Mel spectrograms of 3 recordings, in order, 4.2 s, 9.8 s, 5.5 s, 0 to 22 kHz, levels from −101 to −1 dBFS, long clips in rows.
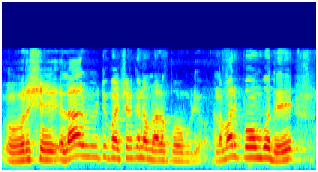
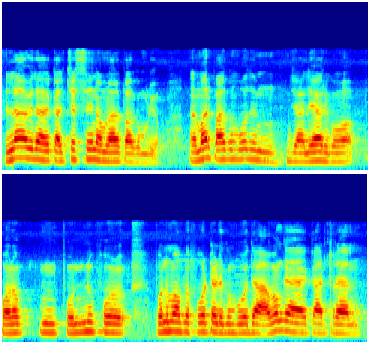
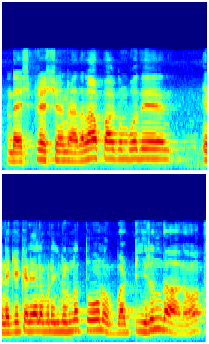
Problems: background sounds at intervals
